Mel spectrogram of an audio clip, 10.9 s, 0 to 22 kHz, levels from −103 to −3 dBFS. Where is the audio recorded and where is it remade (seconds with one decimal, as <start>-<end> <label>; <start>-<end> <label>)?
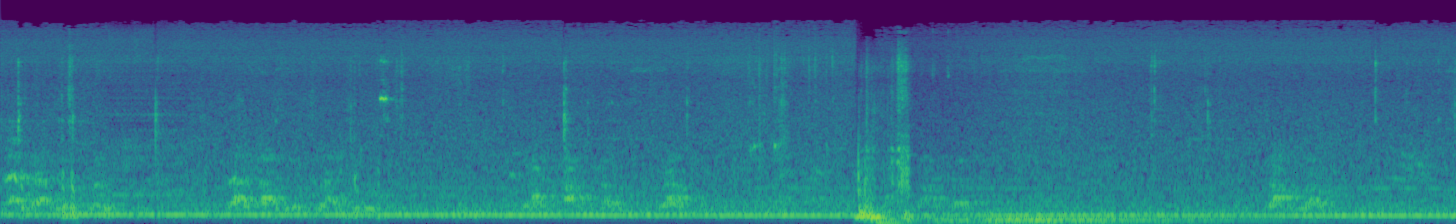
0.0-0.8 recorded; 0.8-1.4 remade; 1.4-10.9 recorded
